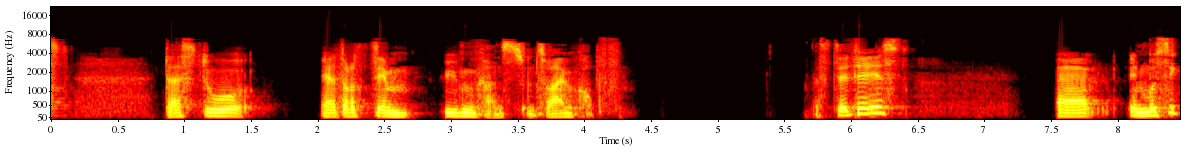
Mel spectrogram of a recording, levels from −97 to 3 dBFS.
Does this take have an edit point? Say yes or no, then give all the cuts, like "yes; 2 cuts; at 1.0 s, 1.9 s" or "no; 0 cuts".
no; 0 cuts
